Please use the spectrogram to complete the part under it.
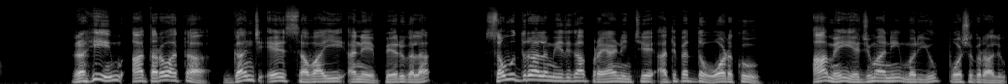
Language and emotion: Telugu, neutral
